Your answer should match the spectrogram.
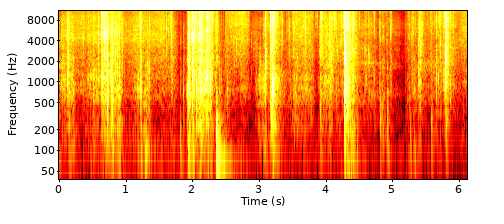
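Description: A heavy cardboard carton wrapped in plastic being pulled open by hand: rustling and scraping of cardboard and plastic wrap, with about six dull thumps, the loudest and deepest about two and a half seconds in.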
